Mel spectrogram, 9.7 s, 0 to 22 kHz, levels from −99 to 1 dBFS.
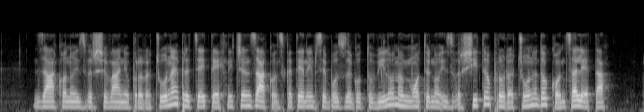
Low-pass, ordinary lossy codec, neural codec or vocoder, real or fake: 7.2 kHz; none; none; real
